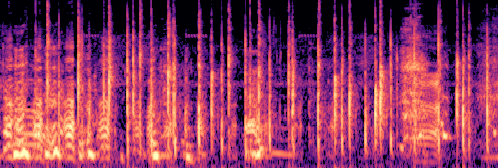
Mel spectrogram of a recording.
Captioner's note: laughter and applause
